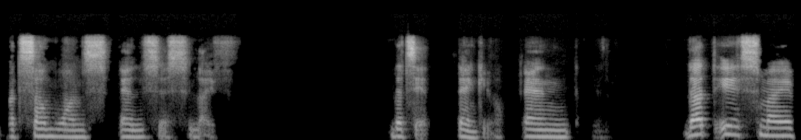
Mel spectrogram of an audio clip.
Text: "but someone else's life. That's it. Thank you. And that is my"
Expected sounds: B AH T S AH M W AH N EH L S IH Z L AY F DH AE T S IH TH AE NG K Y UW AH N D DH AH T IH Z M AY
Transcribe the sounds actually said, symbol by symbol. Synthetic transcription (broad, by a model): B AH T S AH M W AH N EH L S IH S L AY F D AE T S IH T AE NG K Y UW AH N D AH T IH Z M AY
